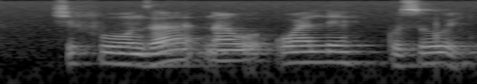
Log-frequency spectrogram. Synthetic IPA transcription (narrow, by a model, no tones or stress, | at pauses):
ʃifund͡zʱanawalɛkusuːwi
